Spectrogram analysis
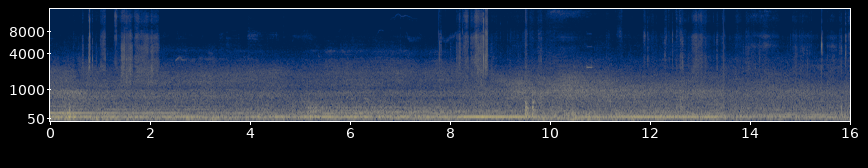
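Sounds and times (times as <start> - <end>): outdoor background noise: 0.0 - 16.0
rustling noise: 0.6 - 2.3, 8.1 - 10.3, 11.4 - 16.0.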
